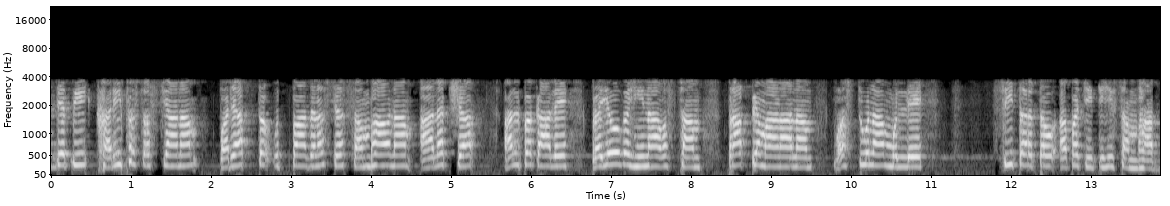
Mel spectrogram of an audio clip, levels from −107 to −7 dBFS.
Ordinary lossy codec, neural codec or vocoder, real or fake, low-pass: none; vocoder, 44.1 kHz, 128 mel bands, Pupu-Vocoder; fake; 3.6 kHz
